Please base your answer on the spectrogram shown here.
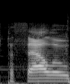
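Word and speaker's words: phthalo: because that's how excited I am to use pthalo blue which Wilmar told me that's how you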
